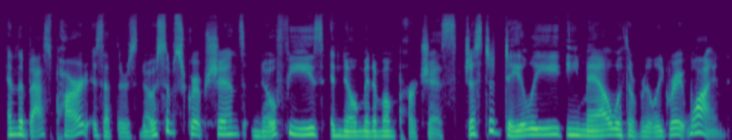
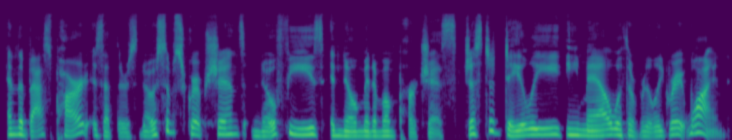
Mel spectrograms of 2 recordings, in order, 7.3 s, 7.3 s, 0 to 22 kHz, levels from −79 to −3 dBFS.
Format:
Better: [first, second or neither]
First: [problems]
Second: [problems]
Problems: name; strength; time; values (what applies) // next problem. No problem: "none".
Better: neither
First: none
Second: none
